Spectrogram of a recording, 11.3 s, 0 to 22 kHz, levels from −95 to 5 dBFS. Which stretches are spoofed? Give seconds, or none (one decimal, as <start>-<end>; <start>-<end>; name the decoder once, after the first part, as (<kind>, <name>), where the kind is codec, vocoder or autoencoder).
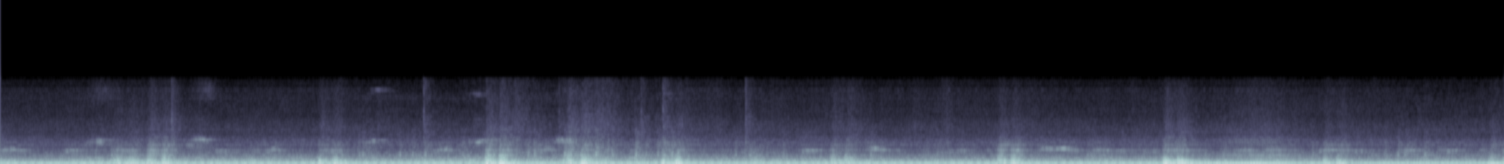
0.0-2.7 (autoencoder, DAC-VAE); 5.1-10.6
